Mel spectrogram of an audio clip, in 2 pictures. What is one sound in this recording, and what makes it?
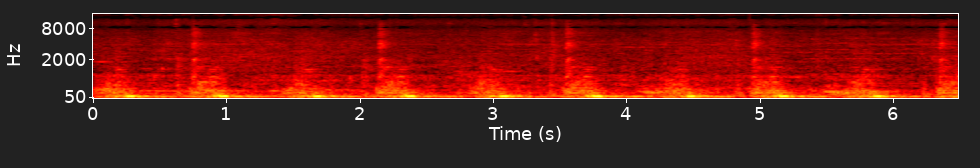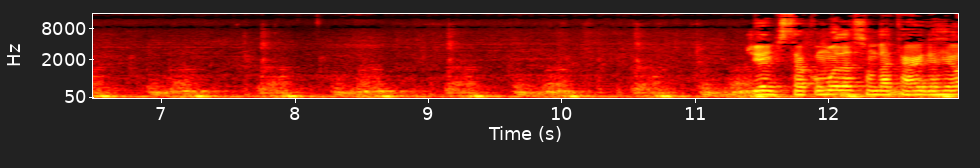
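A washing machine agitates with a steady rhythmic thump.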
